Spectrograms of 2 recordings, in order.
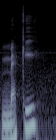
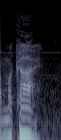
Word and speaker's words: Mekhi: Spelled like Mekki? – You thought his name was Mekki Phifer? – It's M-E-K-H-I. – Yeah, Mekhi. – Okay. Don't look at me like that's how you would pronounce that. Like, that's insane. – It's not M-E-C-K-Y. – It's an I. – It's an H-I. – So that's Mekhi.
